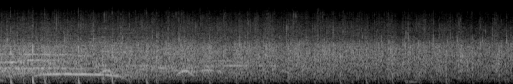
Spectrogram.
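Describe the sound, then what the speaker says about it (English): Live audience applause in a lecture hall after a philosophy program, sustained dense clapping from a crowd with a few brief tonal sounds at the start, fairly loud and unbroken before gradually easing. "Give yourselves a round of applause."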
